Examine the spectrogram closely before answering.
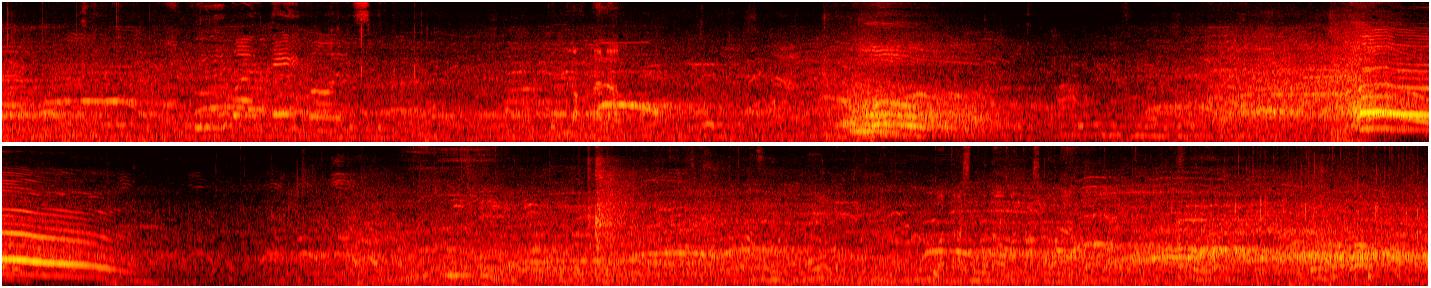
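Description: A large crowd cheers and shouts in a large echoing hall.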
